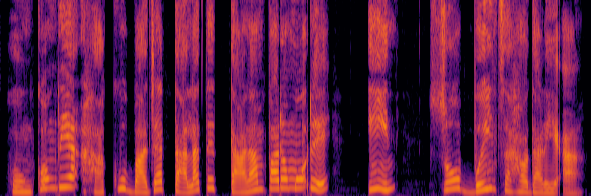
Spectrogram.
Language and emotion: Santali, disgusted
